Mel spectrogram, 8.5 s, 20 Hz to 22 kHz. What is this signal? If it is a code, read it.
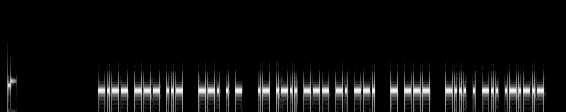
Morse code, heard as a keyed tone, about 34 wpm, 700 Hz. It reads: YOU GET ALONG TO BED.
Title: Sentences from Top 700 Words 35wpm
